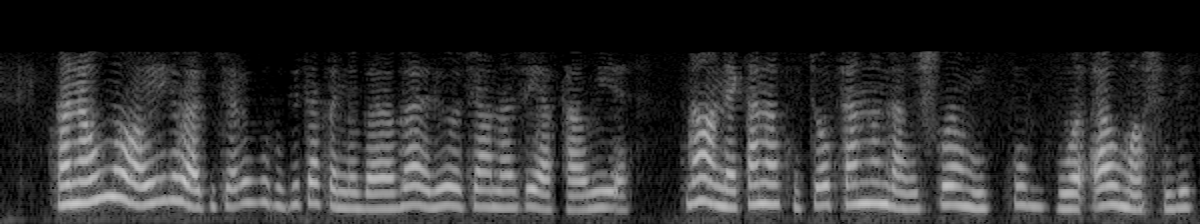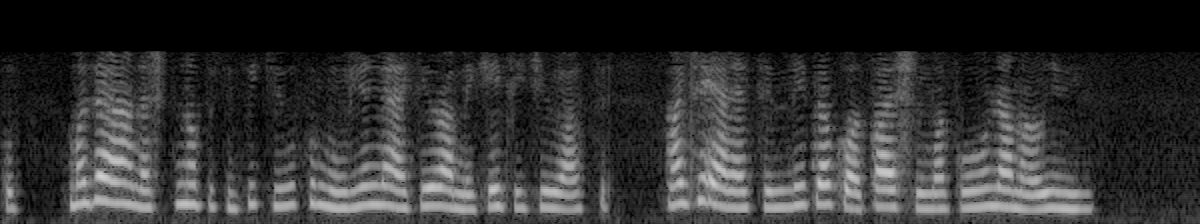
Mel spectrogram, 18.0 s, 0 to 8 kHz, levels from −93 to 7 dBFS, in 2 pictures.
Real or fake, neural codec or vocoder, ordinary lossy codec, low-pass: fake; codec, 16 kHz, 0.5 kbps, FunCodec, trained on LibriTTS, 25 frames a second; AAC, 16 kbps; 7.2 kHz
